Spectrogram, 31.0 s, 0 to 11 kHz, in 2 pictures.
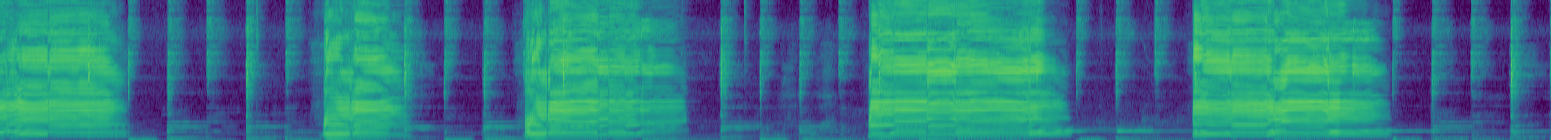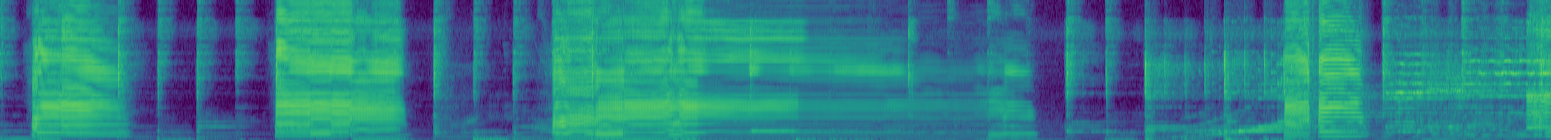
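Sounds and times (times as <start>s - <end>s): saxophone slow melody: 0.0s - 1.9s, 2.9s - 17.3s, 18.2s - 26.4s, 27.6s - 31.0s
keyboard chords and bass notes: 0.0s - 31.0s.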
